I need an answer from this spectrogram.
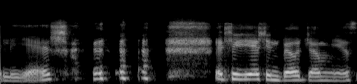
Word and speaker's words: Liège: Yes, in English you can say Liège, yeah, but in French they pronounce the E as a yeah, so it's a Liège.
